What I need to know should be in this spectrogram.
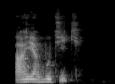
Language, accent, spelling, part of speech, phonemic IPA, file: French, France, arrière-boutique, noun, /a.ʁjɛʁ.bu.tik/, LL-Q150 (fra)-arrière-boutique.wav
- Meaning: a room at the back of a shop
